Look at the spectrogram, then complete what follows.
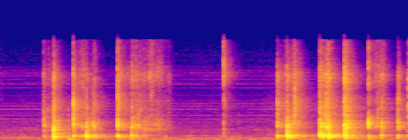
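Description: Metal spoon scraping and tapping a thick mayonnaise and spice mix out of a plastic tub onto raw chicken, in short groups of scrapes, loudest around three seconds in.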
